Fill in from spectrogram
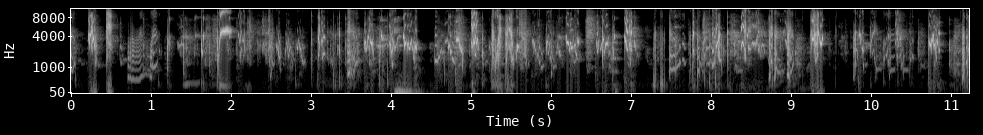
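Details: Several pet budgerigars chattering loudly, a long stream of scratchy warbles, sharp chirps and squeaky whistles, with a few thin rising whistles, to keep pet birds company.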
